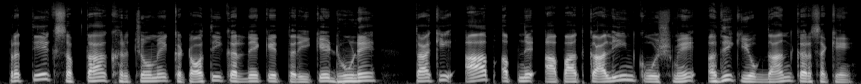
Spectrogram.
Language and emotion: Hindi, neutral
